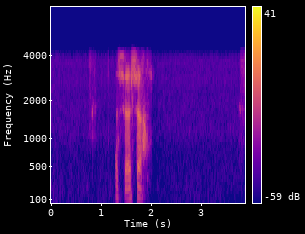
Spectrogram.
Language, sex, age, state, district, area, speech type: Dogri, male, 18-30, Jammu and Kashmir, Samba, rural, conversation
